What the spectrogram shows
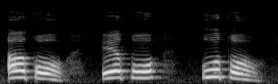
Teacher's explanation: ارتفاع أقصى اللسان ووسط اللسان، الإطباق هو وسط اللسان، إلصاق ظهر اللسان بالحنك الأعلى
